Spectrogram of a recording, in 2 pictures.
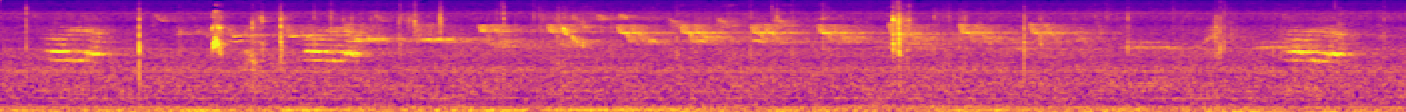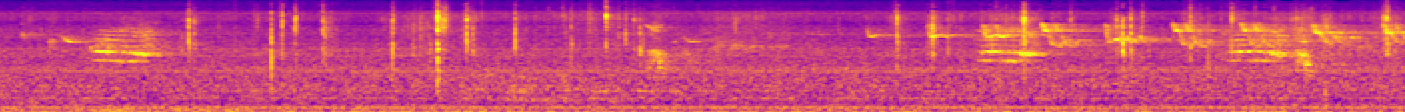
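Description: Backyard songbirds calling: a few repeated short swooping calls and quick runs of high chirps, over a steady low hum.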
